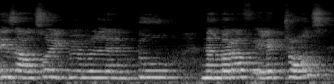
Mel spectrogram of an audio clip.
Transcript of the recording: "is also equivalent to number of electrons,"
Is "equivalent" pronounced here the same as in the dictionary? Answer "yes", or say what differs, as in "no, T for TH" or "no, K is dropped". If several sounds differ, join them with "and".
no, B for V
